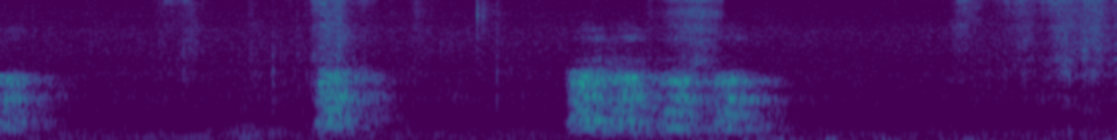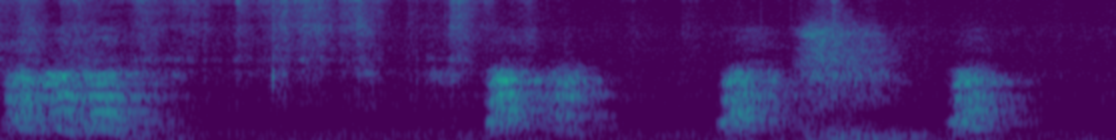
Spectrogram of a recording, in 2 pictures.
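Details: German Shepherd puppy Pirat, aged five months, gives about six loud, rough barks at uneven intervals, some drawn out and some clipped short, with a faint rustle and clicks between the barks.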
